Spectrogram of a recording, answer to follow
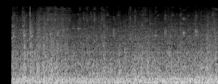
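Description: A car driving, heard from inside the cabin: steady engine and road noise with a deep rumble.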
